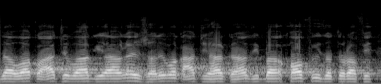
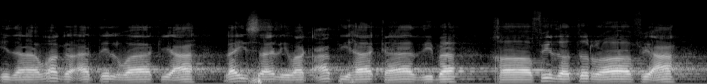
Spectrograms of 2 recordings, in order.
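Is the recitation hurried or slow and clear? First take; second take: hurried; slow and clear. First: It is recited quickly, with rushed, clipped sounds. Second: It is recited steadily, with full lengths and clear sounds. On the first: The reader feels restless and not at peace. The speaker calls it wrong. "Makanya mocone ngebut" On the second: The reader feels calm and at peace. The speaker calls it right. "makhraj hurufnya sesuai, panjang pendeknya itu terpenuhi, kemudian jelas"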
